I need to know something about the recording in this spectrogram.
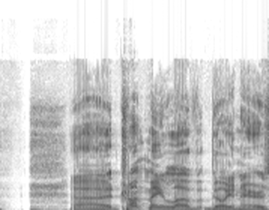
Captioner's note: laughs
